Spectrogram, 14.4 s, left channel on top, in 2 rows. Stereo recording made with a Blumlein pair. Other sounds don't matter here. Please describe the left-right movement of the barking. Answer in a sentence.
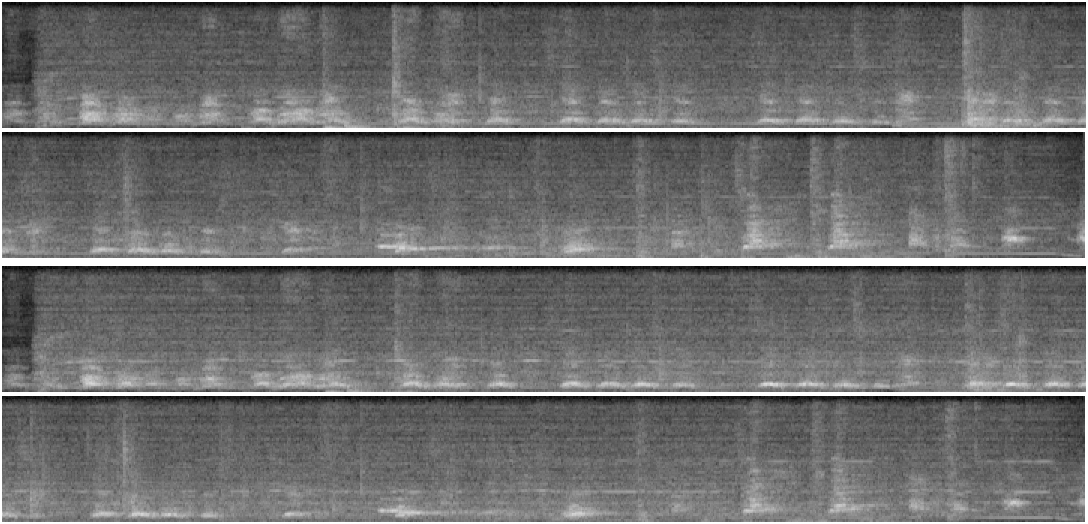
You can hear the barking stay in one place.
